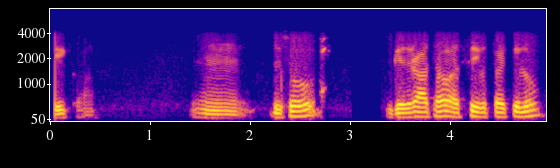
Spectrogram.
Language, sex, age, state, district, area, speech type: Sindhi, male, 60+, Uttar Pradesh, Lucknow, urban, conversation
